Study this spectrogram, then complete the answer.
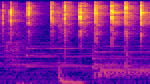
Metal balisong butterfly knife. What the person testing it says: it's going to make a bunch of noise and rattle around when you shake it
